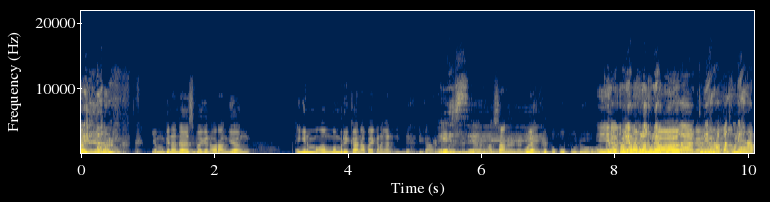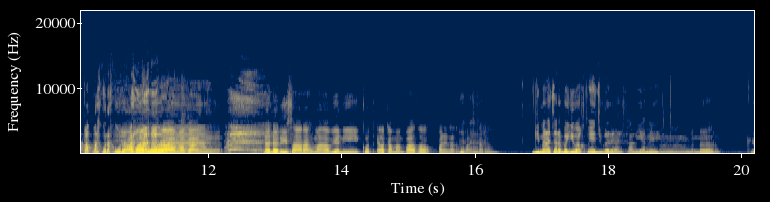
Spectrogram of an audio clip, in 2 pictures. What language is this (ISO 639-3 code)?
ind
